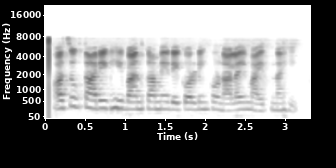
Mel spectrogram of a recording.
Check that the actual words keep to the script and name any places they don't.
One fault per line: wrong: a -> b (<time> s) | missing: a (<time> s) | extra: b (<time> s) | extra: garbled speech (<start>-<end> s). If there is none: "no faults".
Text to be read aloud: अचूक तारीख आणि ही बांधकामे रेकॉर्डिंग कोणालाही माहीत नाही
missing: आणि (0.8 s)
